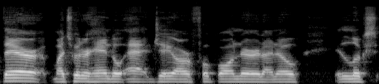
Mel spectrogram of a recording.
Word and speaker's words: jrfootballnerd: my twitter handle at jrfootballnerd i know it looks it looks like it's pronounced junior but it's jr so i've been on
